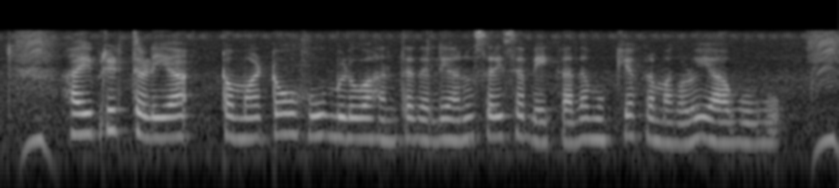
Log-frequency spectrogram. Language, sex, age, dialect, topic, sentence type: Kannada, female, 31-35, Mysore Kannada, agriculture, question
